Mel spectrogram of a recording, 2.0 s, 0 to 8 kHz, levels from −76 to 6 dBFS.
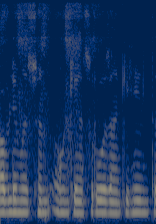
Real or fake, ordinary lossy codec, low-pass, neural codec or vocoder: real; none; none; none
